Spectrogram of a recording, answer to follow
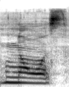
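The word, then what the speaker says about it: knee: ये है एन ओ एस E nose. इसको इंग्लिश में नोज़ कहते हैं। और इसके स्पेलिंग है एन ओ एस E nose.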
